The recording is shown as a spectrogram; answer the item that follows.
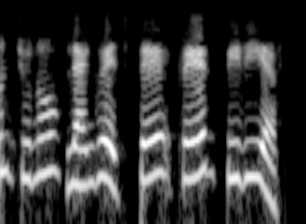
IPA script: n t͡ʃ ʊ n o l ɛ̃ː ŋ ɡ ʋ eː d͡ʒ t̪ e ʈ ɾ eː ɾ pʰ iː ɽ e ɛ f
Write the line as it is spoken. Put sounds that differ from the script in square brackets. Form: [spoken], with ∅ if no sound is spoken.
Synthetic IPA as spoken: n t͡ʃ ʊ n o l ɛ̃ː ŋ ɡ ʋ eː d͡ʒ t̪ e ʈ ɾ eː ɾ [p] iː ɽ [i] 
